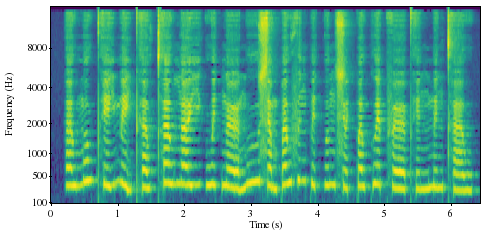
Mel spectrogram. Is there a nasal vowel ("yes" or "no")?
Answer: no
